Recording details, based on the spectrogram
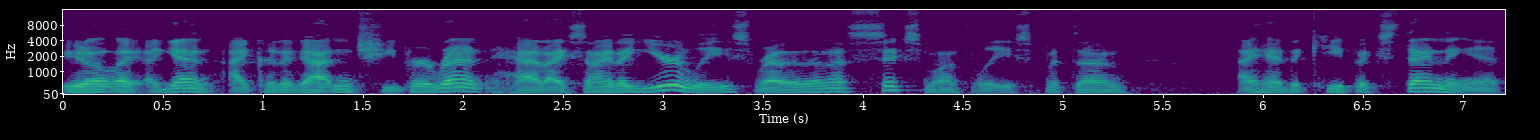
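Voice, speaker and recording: Speaking in a Chicago accent at a fairly quick pace, the voice shows ordinary pitch variation. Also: man. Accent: Chicago accent, can't hide it. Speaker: podcast co-host. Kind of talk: casual chat. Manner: many fillers (um, you know).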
